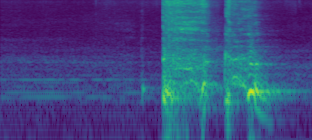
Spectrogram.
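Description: A man coughing hard twice in quick succession, starting a little over a second in, part of a coughing fit that interrupts his speech.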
